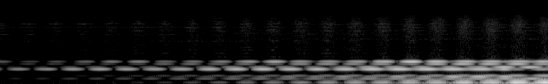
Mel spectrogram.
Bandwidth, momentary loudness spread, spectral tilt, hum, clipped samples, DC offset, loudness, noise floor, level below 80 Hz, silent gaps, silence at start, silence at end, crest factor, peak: 9.4 kHz; 20 LU; -9 dB/octave; none; under 0.1%; under 0.1%; -23 LUFS; -44 dBFS; -42 dBFS; none; 0.1 s; 0 s; 18 dB; -4 dBFS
